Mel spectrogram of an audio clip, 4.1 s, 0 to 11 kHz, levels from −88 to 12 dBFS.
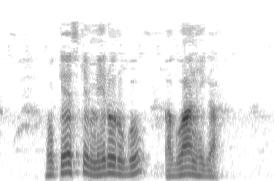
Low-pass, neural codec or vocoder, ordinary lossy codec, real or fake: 7.2 kHz; none; AAC, 32 kbps; real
